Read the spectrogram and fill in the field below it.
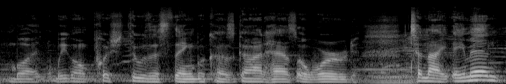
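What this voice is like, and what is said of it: Hoarse, strained voice. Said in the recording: “I lost my voice.”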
